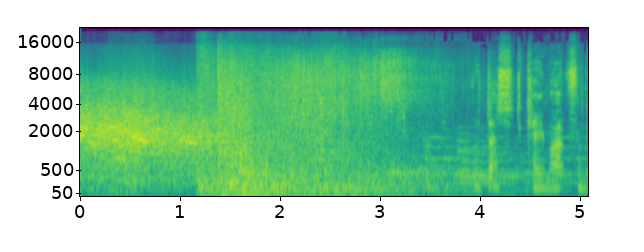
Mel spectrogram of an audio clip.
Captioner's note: jet explodes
